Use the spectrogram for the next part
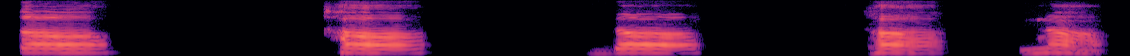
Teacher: दांत को हमारे जीवा का स्पर्श होता है, ऐसे उच्चारण होते हैं जिसे दंत कहते हैं।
